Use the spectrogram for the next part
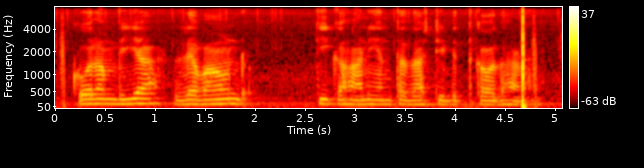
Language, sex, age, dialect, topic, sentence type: Hindi, male, 18-24, Awadhi Bundeli, banking, statement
